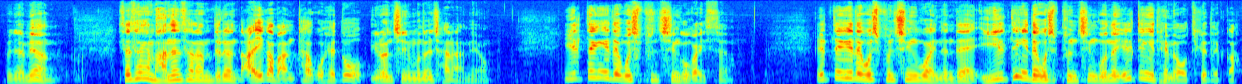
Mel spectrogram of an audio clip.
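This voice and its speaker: Lively male pastor quizzing children. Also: on the high side, fast. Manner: asks children many questions, playful and teasing. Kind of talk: children's sermon.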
